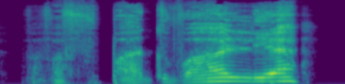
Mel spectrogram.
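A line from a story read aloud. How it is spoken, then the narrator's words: Hoarse wheezing guard. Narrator (Russian): прохрипел постовой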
